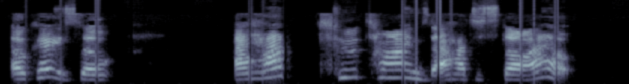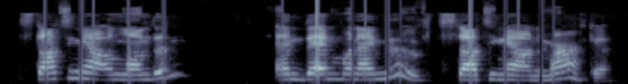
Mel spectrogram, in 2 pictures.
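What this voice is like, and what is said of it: Speaks with a noticeable accent. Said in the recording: “See my accent.”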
